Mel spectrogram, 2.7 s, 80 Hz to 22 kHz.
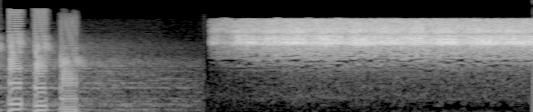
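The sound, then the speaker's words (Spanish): A cicada's shrill, steady buzz in a UPB Radio jingle for the show La Chicharra starts abruptly and drones on loud, just after three quick percussive knocks at the very beginning. “La Chicharra canta cada divendres en UPB Radio a les 4 i mitja de la vesprada.”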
